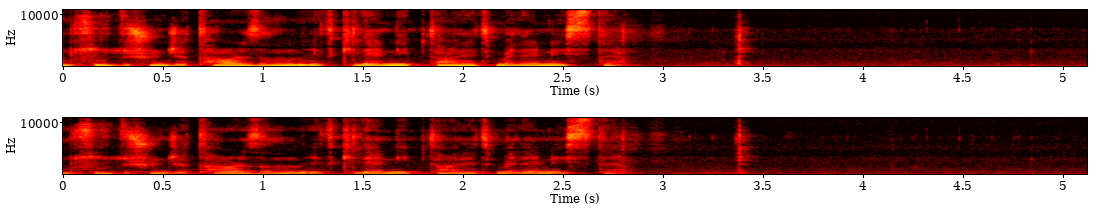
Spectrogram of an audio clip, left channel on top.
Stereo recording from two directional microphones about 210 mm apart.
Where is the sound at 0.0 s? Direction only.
20° left (ahead or behind).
